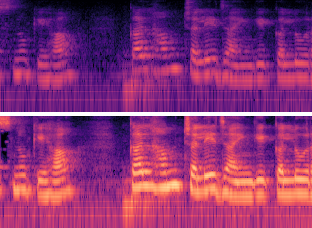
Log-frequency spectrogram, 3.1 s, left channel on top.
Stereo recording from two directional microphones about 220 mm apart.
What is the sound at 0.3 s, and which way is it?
A woman's voice, 45° right (ahead or behind).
